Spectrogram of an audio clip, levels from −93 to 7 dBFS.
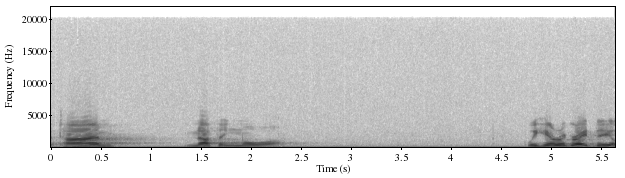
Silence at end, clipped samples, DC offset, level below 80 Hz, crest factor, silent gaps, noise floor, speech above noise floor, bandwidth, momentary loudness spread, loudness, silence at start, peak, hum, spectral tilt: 0 s; under 0.1%; under 0.1%; -52 dBFS; 18 dB; none; -44 dBFS; 25 dB; over 20 kHz; 25 LU; -20 LUFS; 0 s; -6 dBFS; none; -6 dB/octave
